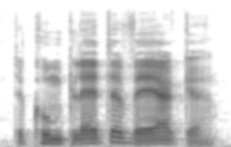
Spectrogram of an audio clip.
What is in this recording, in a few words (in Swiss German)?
"werike", alsace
